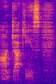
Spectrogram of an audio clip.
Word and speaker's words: Aunt Jackie's: or Aunt Jackies sorry somebody told me to pronounce it Aunt Jackies and they have a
